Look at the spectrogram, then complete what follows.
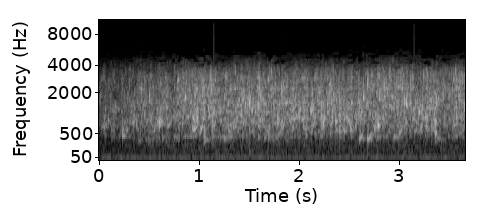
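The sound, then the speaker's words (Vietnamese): A babbling stream flows steadily, its dense, bubbling gurgle holding an even level throughout, continuous with no voices. “Ơ mà hình như anh nghe có tiếng suối róc rách đâu đây nè.”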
